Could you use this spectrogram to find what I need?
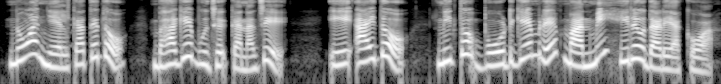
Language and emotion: Santali, happy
